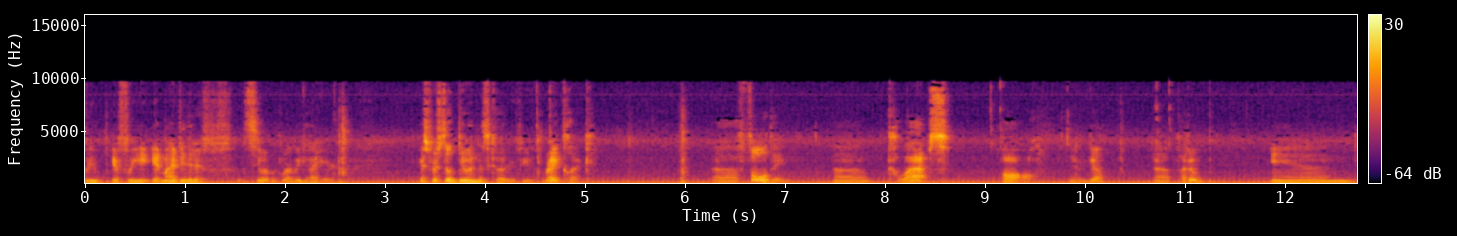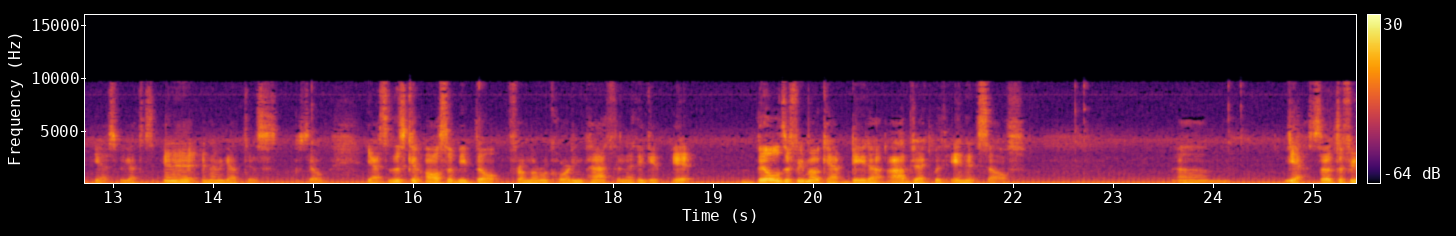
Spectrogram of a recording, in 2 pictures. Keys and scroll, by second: 9.2 ctrl+shift+KP_Subtract.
